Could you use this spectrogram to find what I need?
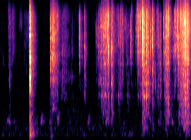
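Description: Cards rustle and slide in gloved hands.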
